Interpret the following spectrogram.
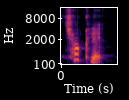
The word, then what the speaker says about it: chocolate: And the last word is chocolate. Even though the spelling looks long, most people say it with just two syllables, chocolate, instead of chocolate.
